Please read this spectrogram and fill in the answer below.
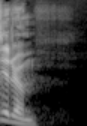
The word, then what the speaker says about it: Stidham: I don't even know how to say his name. I'm not too familiar Stidham. – With the guy. Stidham. – Silent H. – Yes. – Stidham.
